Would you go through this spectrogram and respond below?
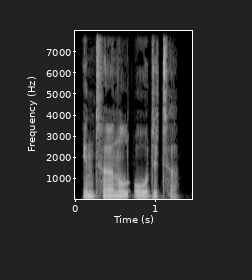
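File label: "internal auditor", British English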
